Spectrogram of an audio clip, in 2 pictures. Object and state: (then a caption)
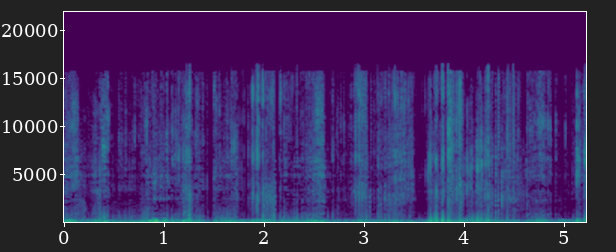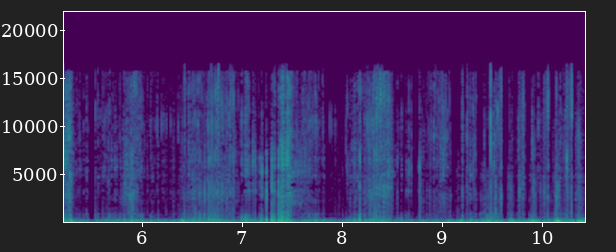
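Metal mesh microphone grille being scratched. Long acrylic nails on both hands scratch and tap quickly across the bare metal mesh head of a black desktop microphone. The result is a dense, continuous stream of scraping and clicking with a heavy low-end rumble and bright, crackly edges, without pause.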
